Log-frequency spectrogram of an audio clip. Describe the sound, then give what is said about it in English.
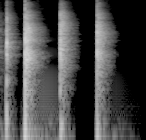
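Five sharp hand claps, spaced unevenly with no steady beat, each ending in a short ringing decay. No one speaks. “At some point, the kids tune claps. You out. So if I clap, you know, well, no, they're I think like, they're, wait, why did she?”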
